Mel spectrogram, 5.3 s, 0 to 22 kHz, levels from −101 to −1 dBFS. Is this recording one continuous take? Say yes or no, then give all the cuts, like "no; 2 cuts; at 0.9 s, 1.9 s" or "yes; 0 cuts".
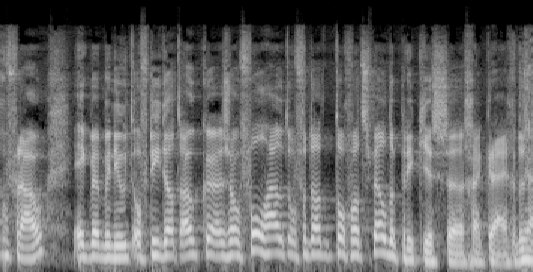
yes; 0 cuts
